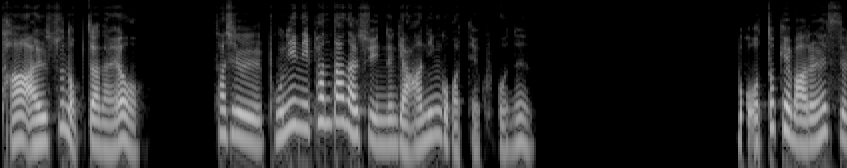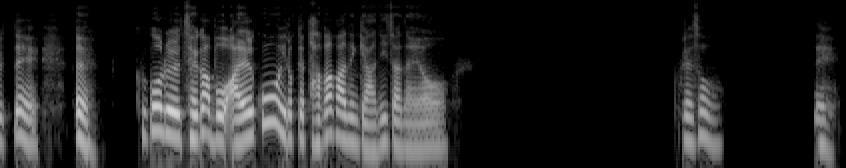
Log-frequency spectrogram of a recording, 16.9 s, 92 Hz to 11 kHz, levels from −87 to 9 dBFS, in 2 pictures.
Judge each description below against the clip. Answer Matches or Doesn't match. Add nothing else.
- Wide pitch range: Doesn't match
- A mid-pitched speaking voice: Doesn't match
